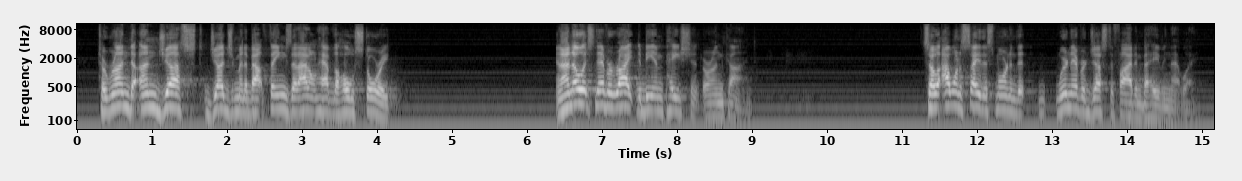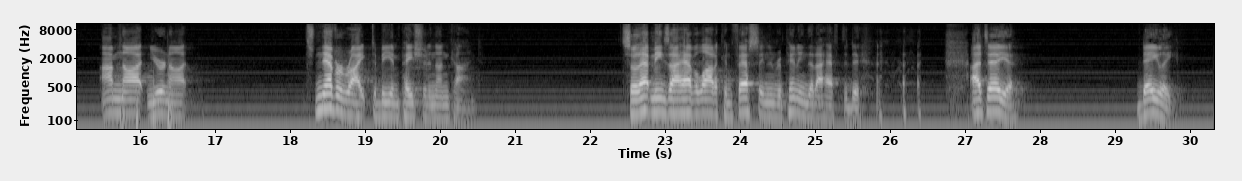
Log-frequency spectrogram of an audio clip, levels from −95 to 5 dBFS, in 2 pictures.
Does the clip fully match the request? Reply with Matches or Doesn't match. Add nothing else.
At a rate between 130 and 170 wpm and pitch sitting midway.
Doesn't match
